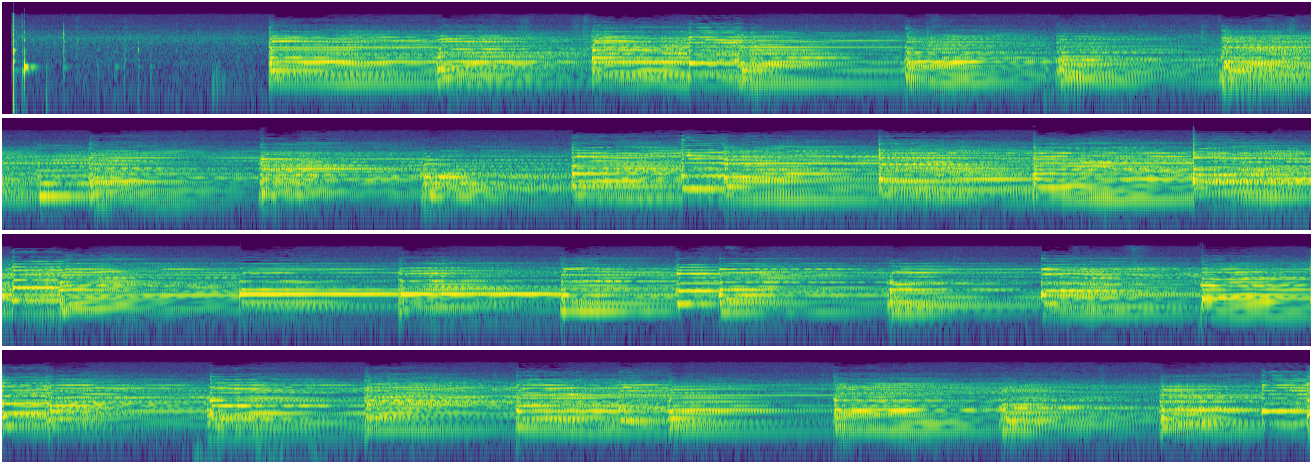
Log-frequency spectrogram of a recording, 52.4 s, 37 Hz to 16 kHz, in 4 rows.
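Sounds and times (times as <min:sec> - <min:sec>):
prelude in C minor: 0:02.6 - 0:52.3.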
